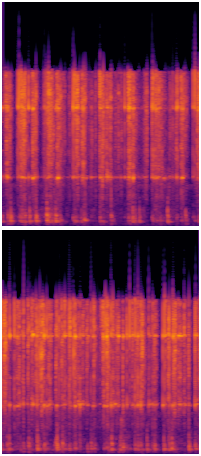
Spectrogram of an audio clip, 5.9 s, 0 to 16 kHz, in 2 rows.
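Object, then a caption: Small glazed ceramic ramekin. Long painted nails tap and scratch the ribbed outer wall of a small, hollow, yellow glazed ceramic ribbed ramekin paint cup standing upright on a wooden table. The result is a quick, continuous stream of light clicky taps, each with a short ringing tone around 440 Hz, mixed with bright, raspy scratching across the ribs.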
